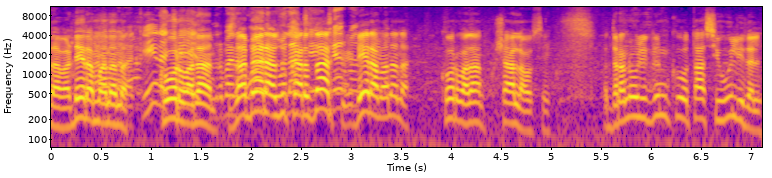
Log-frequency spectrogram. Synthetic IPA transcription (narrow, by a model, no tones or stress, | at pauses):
awaɖeɾamɐnənakoːɾwɐd̪ɑːnzabaɾaːzukaɾzd̪aːɾʃuɖeɾamɐnəna | koːɾwɐd̪aːnxʊ̥ʃɑːlaose | d̪ɾanolid̪unkot̪ɑːsiwulid̪əl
